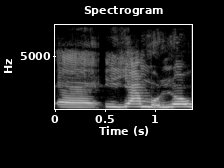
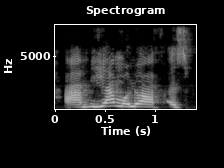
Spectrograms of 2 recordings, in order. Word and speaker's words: Iyemolu: Now, you may not understand maybe my pronunciation. It is called Iyemolu water, okay? Iyemolu, I have also told you that history is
